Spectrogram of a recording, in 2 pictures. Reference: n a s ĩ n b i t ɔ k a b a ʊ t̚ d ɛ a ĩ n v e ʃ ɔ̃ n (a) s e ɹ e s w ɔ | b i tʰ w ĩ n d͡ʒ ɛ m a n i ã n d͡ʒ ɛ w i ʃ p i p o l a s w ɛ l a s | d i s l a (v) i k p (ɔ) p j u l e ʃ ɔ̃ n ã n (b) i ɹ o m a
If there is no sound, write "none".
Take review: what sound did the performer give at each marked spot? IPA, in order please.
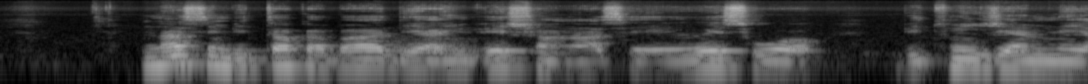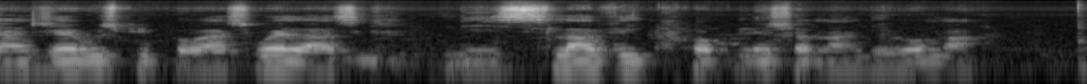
a, v, ɔ, d

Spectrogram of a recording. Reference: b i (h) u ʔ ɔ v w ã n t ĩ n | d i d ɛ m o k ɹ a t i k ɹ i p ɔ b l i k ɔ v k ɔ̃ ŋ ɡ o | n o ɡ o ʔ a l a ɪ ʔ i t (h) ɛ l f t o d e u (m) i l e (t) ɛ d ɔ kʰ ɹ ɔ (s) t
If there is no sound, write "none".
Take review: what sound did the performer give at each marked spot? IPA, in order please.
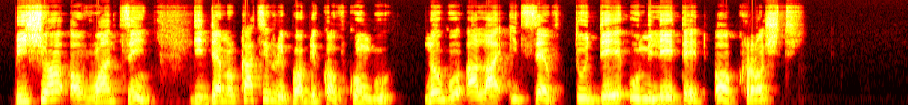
ʃ, s, m, t, ʃ

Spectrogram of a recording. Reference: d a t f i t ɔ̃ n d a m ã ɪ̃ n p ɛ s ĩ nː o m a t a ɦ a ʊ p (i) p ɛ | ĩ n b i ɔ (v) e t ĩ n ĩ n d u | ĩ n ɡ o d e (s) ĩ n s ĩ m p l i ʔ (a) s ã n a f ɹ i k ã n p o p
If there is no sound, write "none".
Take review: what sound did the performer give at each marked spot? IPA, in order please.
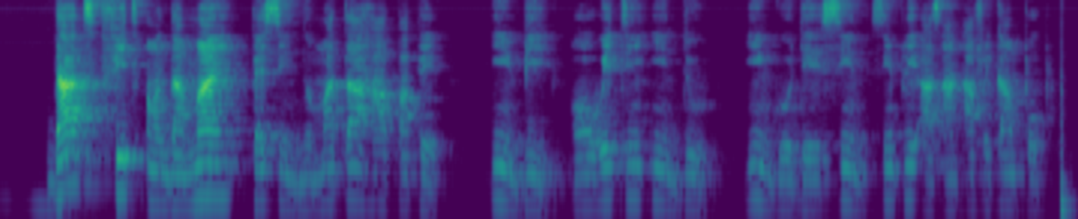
a, w, s, a

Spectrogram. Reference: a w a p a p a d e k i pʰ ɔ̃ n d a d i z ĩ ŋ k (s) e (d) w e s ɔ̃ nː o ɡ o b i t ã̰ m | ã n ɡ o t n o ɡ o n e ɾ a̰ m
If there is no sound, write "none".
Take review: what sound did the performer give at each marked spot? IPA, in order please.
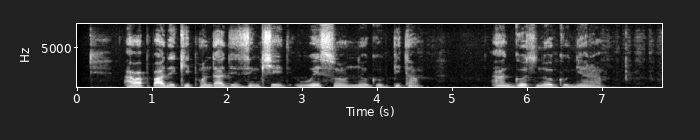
ʃ, d

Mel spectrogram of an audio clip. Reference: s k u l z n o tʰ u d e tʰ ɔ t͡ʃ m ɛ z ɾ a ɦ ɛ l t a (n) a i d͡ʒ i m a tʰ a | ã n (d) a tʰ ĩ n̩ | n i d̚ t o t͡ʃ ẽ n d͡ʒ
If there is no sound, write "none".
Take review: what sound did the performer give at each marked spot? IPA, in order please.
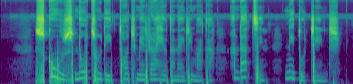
n, d

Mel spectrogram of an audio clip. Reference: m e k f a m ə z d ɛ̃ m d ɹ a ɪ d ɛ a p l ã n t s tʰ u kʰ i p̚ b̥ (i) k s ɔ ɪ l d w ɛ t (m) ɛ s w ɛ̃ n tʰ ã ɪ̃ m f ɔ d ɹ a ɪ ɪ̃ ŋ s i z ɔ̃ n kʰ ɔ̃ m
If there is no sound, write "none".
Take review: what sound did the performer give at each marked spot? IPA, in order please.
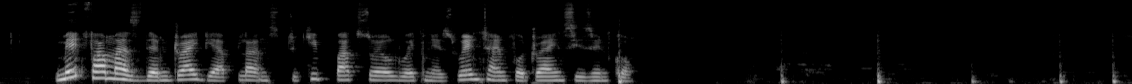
a, n

